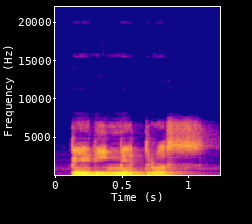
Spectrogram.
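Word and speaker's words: περίμετρος: Perímetros. Desse jeito. Perímetros. Então escreve tudo estranho aqui, mas a pronúncia é perímetros.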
